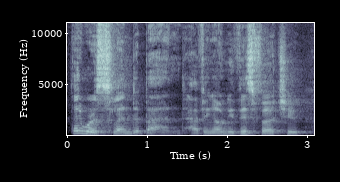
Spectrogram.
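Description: A man reading a nineteenth-century sermon aloud, measured and emphatic, rising on his questions. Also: medium pitch, sing-song. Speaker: sermon reader. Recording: roomy echo.

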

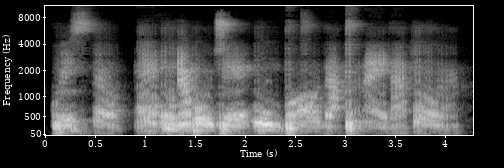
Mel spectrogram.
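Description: Guy doing a synth demo thru a robot vocoder, super slow, kinda lo-fi sound. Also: over loud music. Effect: vocoder, changing presets, robotic and musical. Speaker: synthesizer demonstrator. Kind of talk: product demo of vocoder presets. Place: indoor room with synth gear. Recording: dull lo-fi, synth tones throughout.

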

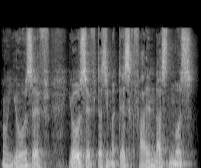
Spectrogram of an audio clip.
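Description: A man's voice: fairly low pitch, very animated, moderate pace, darkish tone, slightly rough, pitched above the performer's own voice, exaggerated voice. A man voicing a poor, honest young maidservant, agitated and indignant, pleading in Alpine Bavarian dialect in a storybook reading. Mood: tearful.

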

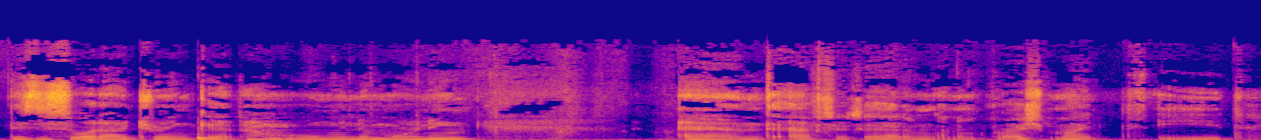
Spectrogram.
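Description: A woman vlogging casually from a hotel room in the morning, her voice raspy and often dropping to a whisper. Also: fairly low pitch, unhurried, a little hiss or hum. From Netherlands. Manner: soft, often whispering in the dark.

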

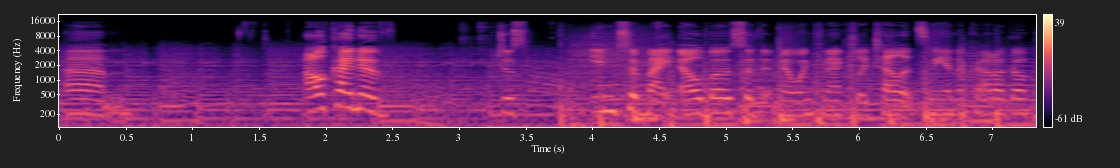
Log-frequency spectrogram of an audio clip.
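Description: A woman's voice: mid-range voice, fairly even intonation, normal speed, pauses often. A woman playing casually in character in a tabletop roleplay podcast. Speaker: player in an actual play podcast. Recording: music clearly behind voice.

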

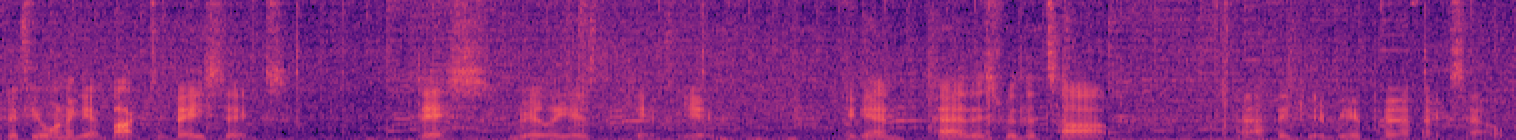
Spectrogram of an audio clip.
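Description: A man's voice: mid-range voice, fairly quick, vocal fry, music in the background. A man, casually reviewing outdoor gear while sitting outdoors in a wood, talking to a camera on a tripod. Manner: chatty, relaxed, light joking asides. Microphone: camera on a tripod, also handheld selfie while walking.

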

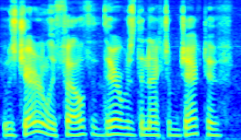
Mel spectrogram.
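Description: A hoarse man with a cold, hosting a podcast and reading a pulp science fiction story aloud, often stumbling and restarting lines. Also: fairly high pitch, steady tone, fast talker.

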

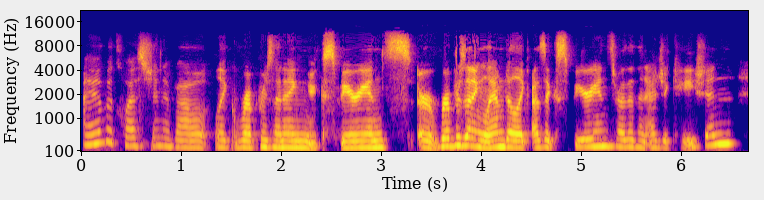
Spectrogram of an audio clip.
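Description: A woman's voice: mid-range voice, no echo. Female student, skeptical, persistent, dry room-free audio. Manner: questioning, pushes back. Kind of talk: video call question.

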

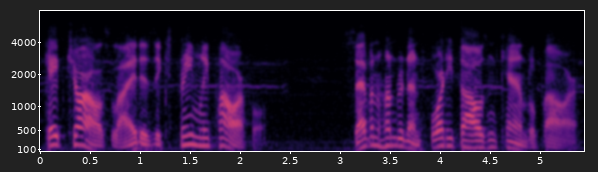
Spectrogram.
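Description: A man's voice: mid-range voice, huge pitch swings, moderate pace, slight background noise. A man narrating a scripted 1940s instructional film in a formal, precise manner, on an old muffled film soundtrack. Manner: formal, precise enunciation of figures.

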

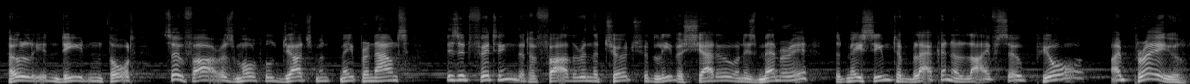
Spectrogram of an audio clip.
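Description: A man's voice: gravelly, husky, exaggerated voice. A man voicing an earnest male minister who pleads at a deathbed, in a storybook reading. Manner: high, pleading, then horrified.

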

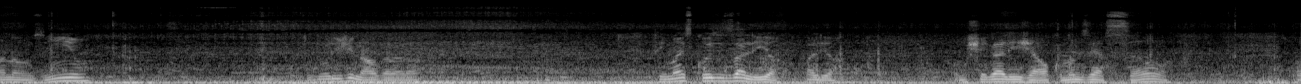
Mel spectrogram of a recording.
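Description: A Brazilian man with a Brazilian Portuguese accent, filming a casual walkthrough of an outdoor flea market on a handheld phone and excitedly pointing things out as he goes. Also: mid-range voice, a little slow, pauses often. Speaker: toy collector vlogger. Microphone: handheld phone camera. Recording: busy crowd noise outdoors. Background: market crowd chatter and traffic.

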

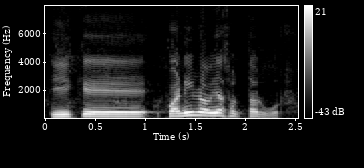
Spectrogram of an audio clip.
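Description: A Chilean man in his fifties, a horse trainer, telling stories in an outdoor ranch interview, trailing off softly and restarting his phrases. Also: fairly high pitch, moderate pace, smooth, dull audio. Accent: Chilean Spanish with Mexican influence. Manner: warm storyteller, many restarts, trails off softly. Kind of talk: storytelling interview. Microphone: lapel.

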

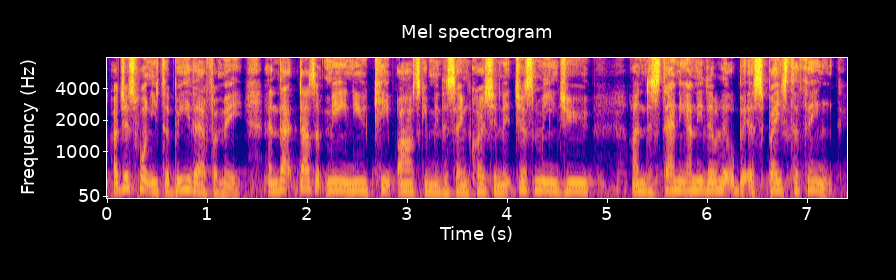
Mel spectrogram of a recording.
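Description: A man's voice: on the high side, a little fast, few pauses, dark tone, close to an everyday voice. A man playing a tired, irritable firefighter husband in an intimate roleplay audio drama. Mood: frustrated, pleading. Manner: weary sighs, snappy, then apologetic.

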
